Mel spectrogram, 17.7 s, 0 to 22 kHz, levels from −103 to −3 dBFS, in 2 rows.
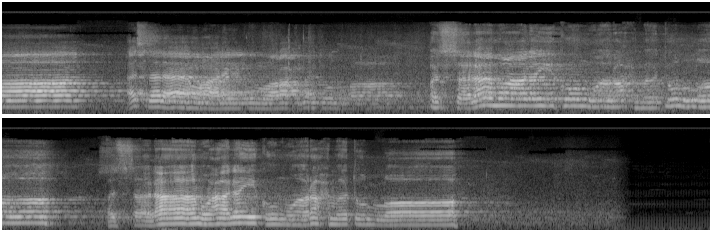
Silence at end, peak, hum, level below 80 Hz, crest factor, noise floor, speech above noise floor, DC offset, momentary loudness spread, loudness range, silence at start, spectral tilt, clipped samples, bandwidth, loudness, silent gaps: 2.5 s; -10 dBFS; none; -74 dBFS; 24 dB; -74 dBFS; 43 dB; under 0.1%; 16 LU; 7 LU; 0 s; -3 dB/octave; under 0.1%; 16 kHz; -32 LUFS; none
